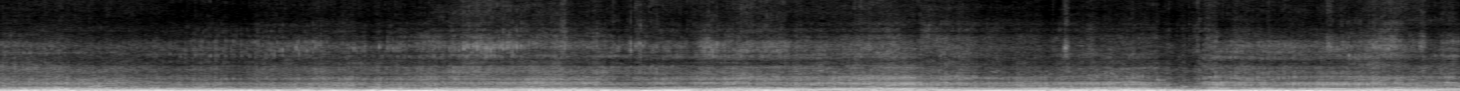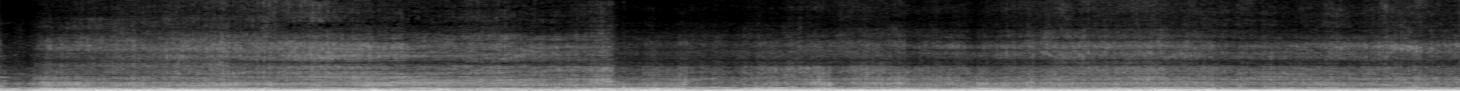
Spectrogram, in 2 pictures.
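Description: Several demolition-derby compact cars' engines running and revving up and down together. Their pitch rises and falls over and over as the cars drive and ram around the arena.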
